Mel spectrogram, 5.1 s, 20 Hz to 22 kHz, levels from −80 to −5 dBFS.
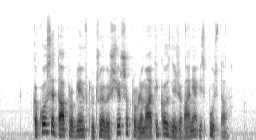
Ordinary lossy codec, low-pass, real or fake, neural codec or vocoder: none; 19.8 kHz; real; none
